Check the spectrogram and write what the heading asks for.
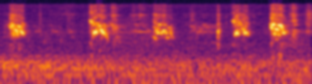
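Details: Singing pet parakeets in harsh, squawky bursts, five raspy chattering notes spaced roughly half a second apart against a low constant hum.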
